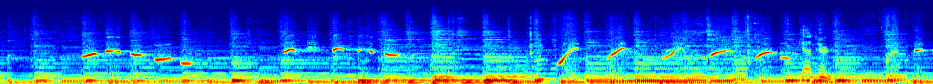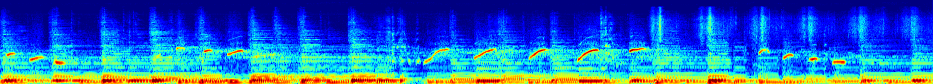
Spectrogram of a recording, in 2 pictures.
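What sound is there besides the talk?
people whistling a tune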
